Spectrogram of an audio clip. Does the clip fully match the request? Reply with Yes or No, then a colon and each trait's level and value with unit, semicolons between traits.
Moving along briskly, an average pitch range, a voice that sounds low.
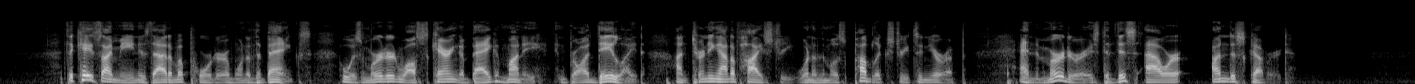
Yes: fast, 210 wpm; average, 4.8 semitones; low, 105 Hz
